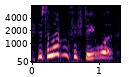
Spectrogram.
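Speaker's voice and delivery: retold shock at a late-night call; incredulous squeak. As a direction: squeak it out in disbelief. Woken late by client's call.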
